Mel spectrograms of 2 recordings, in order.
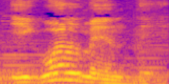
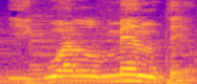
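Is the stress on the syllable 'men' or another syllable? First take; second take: another; men. First: The stress is not on the syllable 'men'. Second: The stress is on the syllable 'men'. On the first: The speaker calls it wrong. "Orang tidak akan menyebutnya" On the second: The speaker calls it right. "penekanannya itu ada di di suku kata me"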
